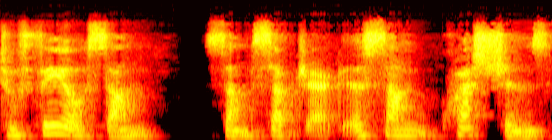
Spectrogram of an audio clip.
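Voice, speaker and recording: A woman speaks at a fairly low pitch. Her voice has vocal fry. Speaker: teacher, psychologist. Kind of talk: online lecture. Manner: halting with many fillers.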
